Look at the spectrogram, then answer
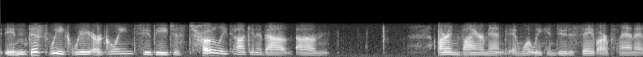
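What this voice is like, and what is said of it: Hoarse, partly lost voice. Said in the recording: “My voice is a little bit gone”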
